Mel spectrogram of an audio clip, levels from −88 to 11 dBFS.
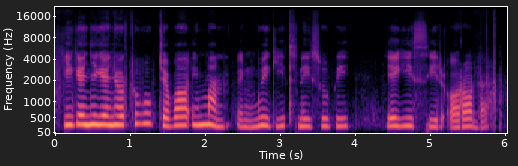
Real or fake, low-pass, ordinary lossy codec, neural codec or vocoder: fake; 19.8 kHz; none; autoencoder, 48 kHz, 128 numbers a frame, DAC-VAE, trained on Japanese speech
